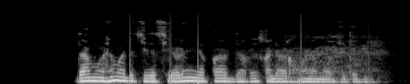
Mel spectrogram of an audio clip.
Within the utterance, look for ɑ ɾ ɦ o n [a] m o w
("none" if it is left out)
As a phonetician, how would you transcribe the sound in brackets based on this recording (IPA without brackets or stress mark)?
a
